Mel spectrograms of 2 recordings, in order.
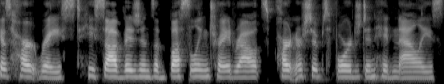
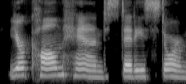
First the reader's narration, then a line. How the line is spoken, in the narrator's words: Elias said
